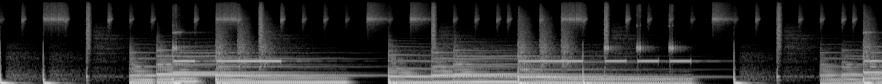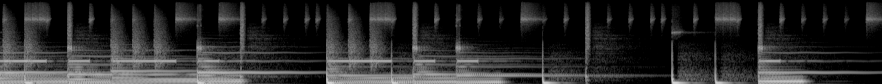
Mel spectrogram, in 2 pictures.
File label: morse song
